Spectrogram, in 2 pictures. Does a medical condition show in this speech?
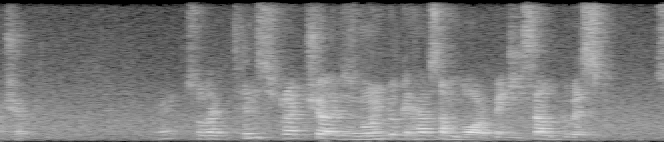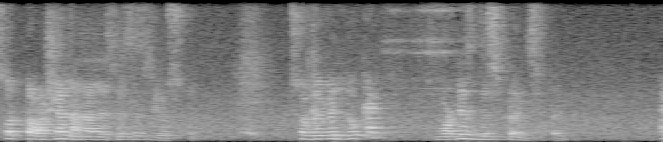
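No.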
